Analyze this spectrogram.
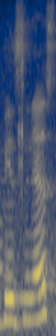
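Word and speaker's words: business: Fruit fruit में आई silent होता है। बिनेस बिनेस में भी आई साइलेंट होता है।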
